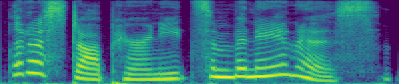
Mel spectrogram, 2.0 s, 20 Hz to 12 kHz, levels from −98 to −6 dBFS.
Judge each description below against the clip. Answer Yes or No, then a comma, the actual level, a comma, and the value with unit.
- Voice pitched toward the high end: Yes, very high, 280 Hz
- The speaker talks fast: Yes, fast, 240 wpm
